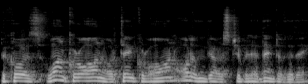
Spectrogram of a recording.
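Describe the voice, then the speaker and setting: Amid audible room echo, a man talks at a very fast pace in a fairly high, somewhat breathy voice with a dark, mellow tone and ordinary pitch variation. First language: not English. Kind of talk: live debate with a caller. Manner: animated.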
